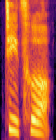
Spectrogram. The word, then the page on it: 计策: jì cè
